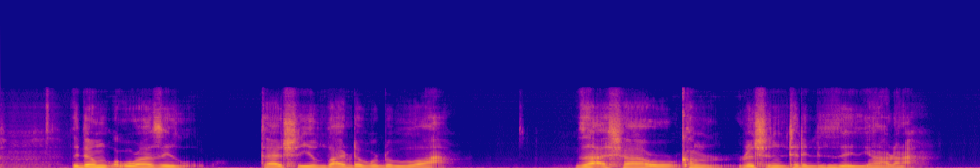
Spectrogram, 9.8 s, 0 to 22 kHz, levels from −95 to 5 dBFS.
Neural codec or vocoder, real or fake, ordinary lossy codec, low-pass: autoencoder, 22.05 kHz, a latent of 192 numbers a frame, VITS, trained on many speakers; fake; none; none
